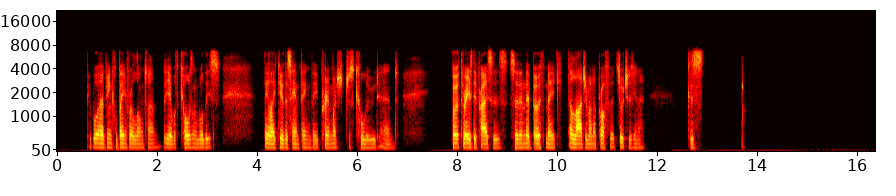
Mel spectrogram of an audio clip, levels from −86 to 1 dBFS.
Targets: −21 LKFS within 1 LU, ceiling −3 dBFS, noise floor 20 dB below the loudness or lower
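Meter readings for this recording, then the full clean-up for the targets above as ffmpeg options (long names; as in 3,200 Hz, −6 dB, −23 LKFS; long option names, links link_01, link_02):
integrated loudness −27.0 LKFS; sample peak −4.0 dBFS; target loudness −21.0 LKFS
→ -af "volume=6dB,alimiter=limit=-3dB:level=0:latency=1"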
